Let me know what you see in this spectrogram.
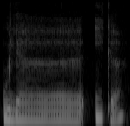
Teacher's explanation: واؤ کو نہیں پڑھنا تو واؤ پروناؤنس نہیں ہوگا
